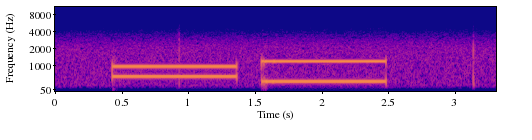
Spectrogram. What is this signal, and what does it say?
Aircraft SELCAL, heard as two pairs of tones, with static crashes. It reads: GM-CQ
